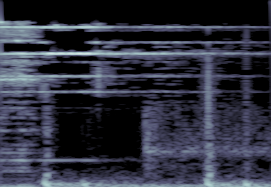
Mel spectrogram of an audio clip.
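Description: Sound-design sting for an animated logo: deep low thumps in pairs, like a heartbeat, with a steady held tone coming in about a second in.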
